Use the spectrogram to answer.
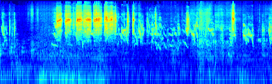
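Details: Budgerigars chirping, including a run of high, clear repeated whistled notes early on, then mixed scratchy chatter and squawks from several birds.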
